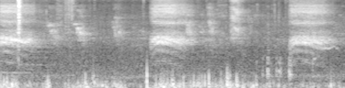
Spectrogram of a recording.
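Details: Young rooster playing on a roof gives three harsh, raspy calls, one near the start, one about halfway through and one at the end, with knocks and clatter between them.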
